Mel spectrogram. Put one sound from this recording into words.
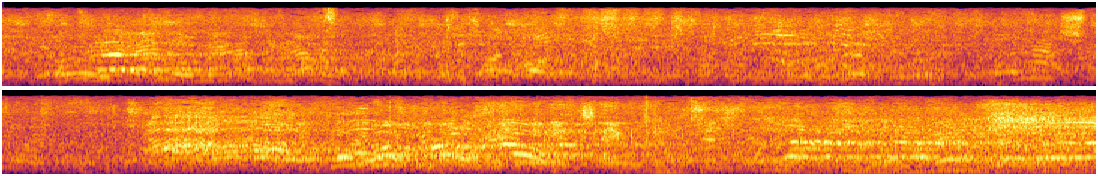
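Young players and onlookers shout and call out across a large echoing hall.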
